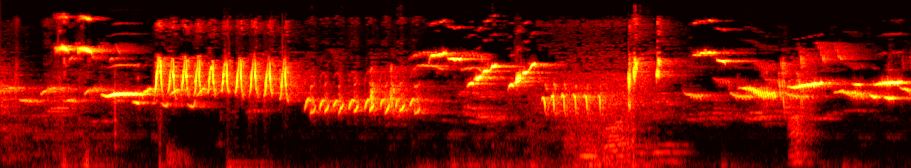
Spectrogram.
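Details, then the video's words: Caged oriental magpie-robin, a fighter bird, singing a richly filled 'isian luber' song: rapid buzzy trills near the top, then clipped, rattling phrases and sweeping whistles that shift constantly in pitch, with a faint low hum beneath. "SRDC Fighter isian luber"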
